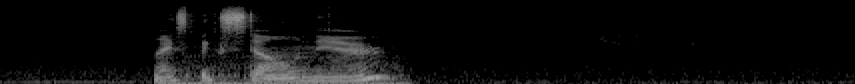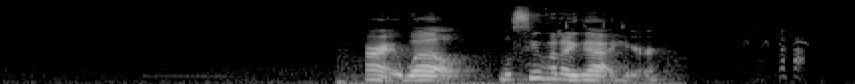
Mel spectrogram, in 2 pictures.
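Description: A young woman talks with animation into a headset microphone, close up.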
